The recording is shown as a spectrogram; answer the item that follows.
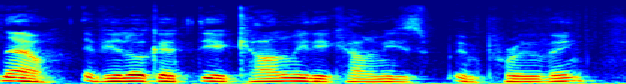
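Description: Talking at a very fast pace with an Irish accent, a man of medium pitch keeps a dark, mellow tone and fairly even intonation. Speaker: podcast host. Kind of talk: solo commentary monologue. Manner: casual, hesitant with fillers.

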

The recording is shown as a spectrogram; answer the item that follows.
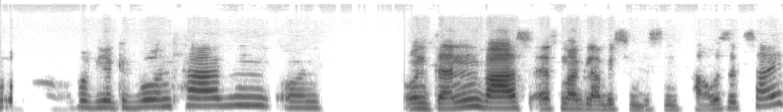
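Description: The pitch of this woman's voice swings very widely. She keeps a moderate pace. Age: 20s. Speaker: university student and former volunteer. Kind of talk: interview. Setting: video call, outdoors in garden. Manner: hesitant, many fillers.

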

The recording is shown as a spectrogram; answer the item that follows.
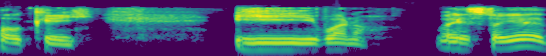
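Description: A man's medium-pitched voice, very slow, with fairly even intonation. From Mexico, Hidalgo. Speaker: podcast host. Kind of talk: interview conversation. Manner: halting.

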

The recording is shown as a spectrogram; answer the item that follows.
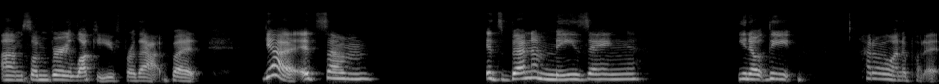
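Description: Over a quiet background, a woman with a Wisconsin accent speaks at a fairly high pitch and a fairly slow pace. She leaves long, frequent pauses. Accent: Upper Midwest (Wisconsin). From Wisconsin, Milwaukee. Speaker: stage manager and social worker. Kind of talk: casual interview. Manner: frequent laughter and filler words.

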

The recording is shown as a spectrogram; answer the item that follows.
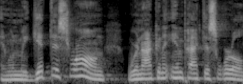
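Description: In a very clean recording with a silent background, a man with an American accent has an unremarkable speaking voice. He keeps a moderate pace and lively intonation. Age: 40s. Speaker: pastor. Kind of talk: sermon. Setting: church. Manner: conversational.

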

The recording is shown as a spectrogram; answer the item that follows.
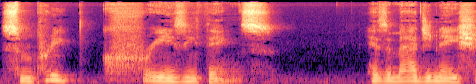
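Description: A dark, mellow tone, somewhat breathy, at a fairly slow pace. The recording is very clean, with a silent background. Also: man. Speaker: cycling coach. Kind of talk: casual solo podcast. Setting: home office, rain outside. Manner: laid-back.

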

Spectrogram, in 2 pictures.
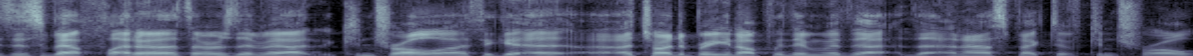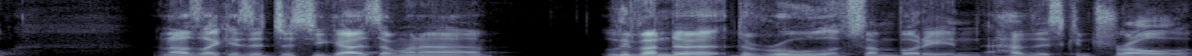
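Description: A man talks at a fairly quick pace in an Australian accent. The recording is very clean, with a silent background. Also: medium pitch for a man, fairly even intonation. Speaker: podcast host. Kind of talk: casual interview chat. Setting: live stream.

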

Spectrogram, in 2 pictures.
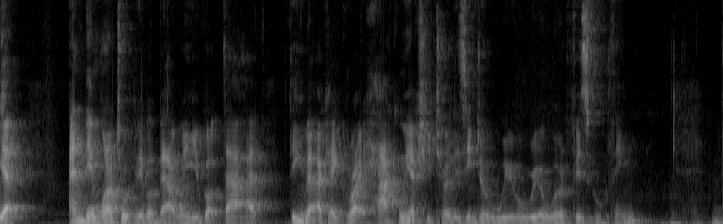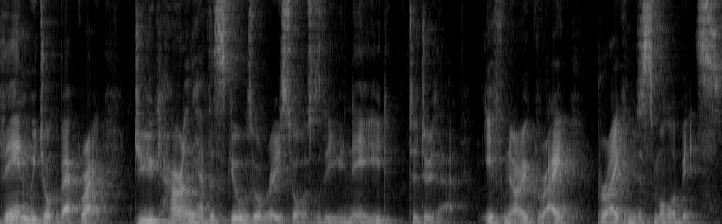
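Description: A man with an Australian accent and a very deep, low voice, talking at a very fast pace amid audible room echo. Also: ordinary pitch variation. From regional Victoria, Australia. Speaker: personal development coach. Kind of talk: interview conversation.

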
